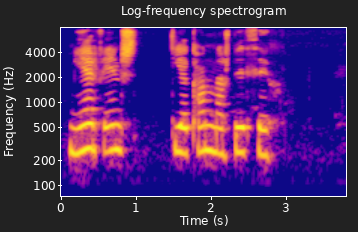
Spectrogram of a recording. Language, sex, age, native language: Icelandic, female, 12, Icelandic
